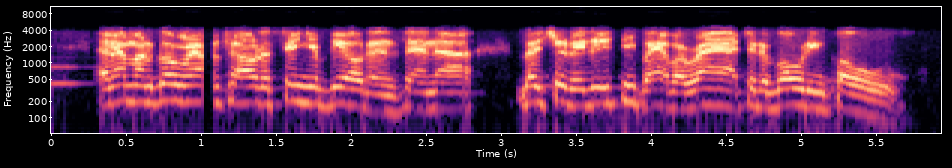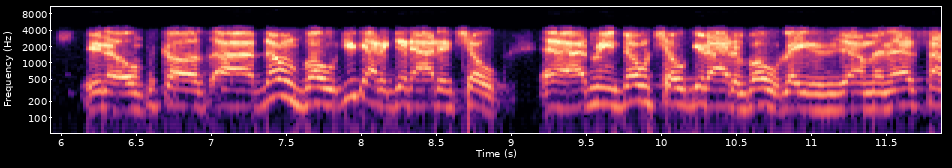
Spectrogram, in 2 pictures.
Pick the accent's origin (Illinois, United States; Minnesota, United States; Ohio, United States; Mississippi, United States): Illinois, United States; Chicago; also born or lived in Southern US; Well, first of all, being a Southern born boy, even though I was raised here in Chicago, you never lose your Southern roots.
